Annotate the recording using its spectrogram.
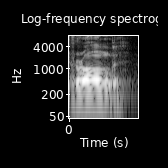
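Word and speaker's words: wrong: Choose the silent letter in the word रॉन्ग। तो रॉन्ग में देखो आपको डब्ल्यू कहीं इसका उच्चारण नहीं हो रहा है।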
